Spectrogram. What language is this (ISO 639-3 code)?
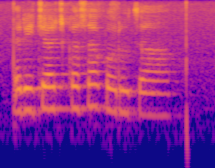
mar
